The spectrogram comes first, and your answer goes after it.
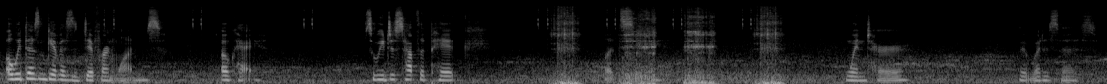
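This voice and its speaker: A woman doing casual let's-play commentary, thinking aloud in a halting, self-questioning way. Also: mid-range voice, fairly even intonation, creaky, background noise. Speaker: host playing a video game.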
